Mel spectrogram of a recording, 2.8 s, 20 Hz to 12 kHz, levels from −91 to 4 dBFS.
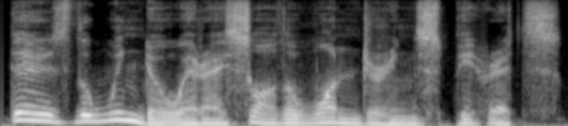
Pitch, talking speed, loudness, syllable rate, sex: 125 Hz, 190 wpm, -15 LUFS, 5.5 syllables/s, male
